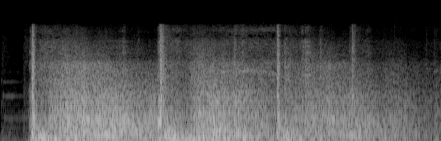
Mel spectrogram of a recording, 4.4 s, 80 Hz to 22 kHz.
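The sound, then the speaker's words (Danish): Small cannons set up along a quay in Denmark, loaded with blank powder and lit by soldiers, fire loud blasts one after another, about four shots roughly a second apart, each sharp crack followed by a heavy rolling rumble that carries into the next. No voices. “Et par soldater har fyldt dem med løs krudt og går nu hen og tænder lunden på dem, og et par sekunder senere, så lyder der 10 høje kanonskud lige efter hinanden.”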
